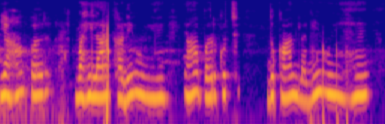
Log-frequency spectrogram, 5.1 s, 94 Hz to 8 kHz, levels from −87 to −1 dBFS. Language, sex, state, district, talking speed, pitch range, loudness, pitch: Hindi, female, Bihar, Jamui, 165 wpm, 245-275 Hz, -22 LUFS, 260 Hz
